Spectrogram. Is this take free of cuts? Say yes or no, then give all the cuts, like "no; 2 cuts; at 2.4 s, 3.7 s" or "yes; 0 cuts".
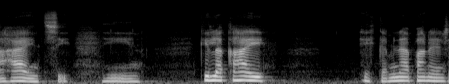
no; 1 cut; at 1.0 s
